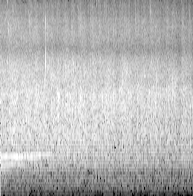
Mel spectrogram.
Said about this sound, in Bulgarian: Ако ръкопляски, защо не дадеш на Бога едно мощно дарение на ръкопляскане?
